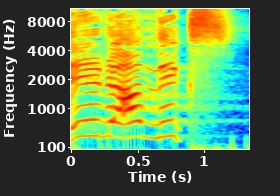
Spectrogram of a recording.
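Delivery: high, loud, slow call back; shouted reply. Acted. Another fisherman shouts back to the stranger, loud call. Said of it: "der hat dann geschrien".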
